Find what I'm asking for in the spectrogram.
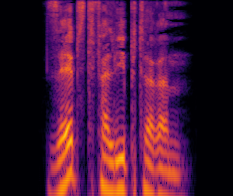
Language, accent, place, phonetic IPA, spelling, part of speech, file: German, Germany, Berlin, [ˈzɛlpstfɛɐ̯ˌliːptəʁəm], selbstverliebterem, adjective, De-selbstverliebterem.ogg
- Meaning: strong dative masculine/neuter singular comparative degree of selbstverliebt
